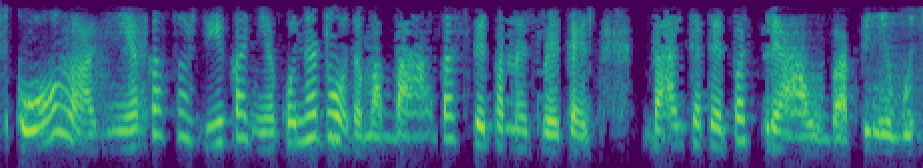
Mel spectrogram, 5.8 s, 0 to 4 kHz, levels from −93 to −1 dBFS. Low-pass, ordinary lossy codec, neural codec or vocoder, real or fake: 3.6 kHz; AAC, 16 kbps; codec, 16 kHz, 4.8 kbps, FACodec; fake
